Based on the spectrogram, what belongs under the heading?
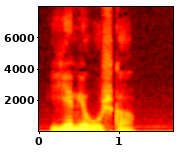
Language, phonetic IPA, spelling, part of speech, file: Polish, [ˌjɛ̃mʲjɔˈwuʃka], jemiołuszka, noun, Pl-jemiołuszka.ogg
